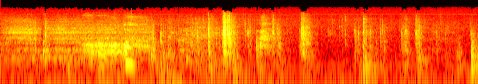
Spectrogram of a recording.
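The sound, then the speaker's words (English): Two people push a heavy chair, rather than lifting it, across a floor in several uneven pushes, with squeaky scraping near the start and dull knocks and thumps along the way, moderately loud. “Give me a hand with the chair, Mama, will you? All right. It's against my better judgment. Let's not lift. Let's push.”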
